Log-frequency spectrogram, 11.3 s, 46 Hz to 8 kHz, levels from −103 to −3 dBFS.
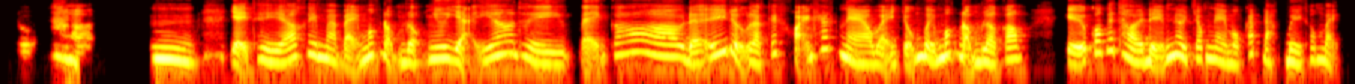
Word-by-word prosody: Đúng - - -9 0.2
rồi. 215 - -2 0.5
Ừm, 220 -5 +5 0.3
vậy - - +5
thì 195 -5 -1
á, 225 +7 +2
khi 285 0 -2
mà 230 -6 +1
bạn 205 - -2
mất 280 +2 +1
động 270 - -3
lực 180 -1 0
như 225 +1 +2
vậy 205 +3 0
á, 300 +4 +1
thì 170 -9 -2
bạn - - -3
có, 280 - -6 0.2
ơ, 260 -4 +2
để 165 -2 0
ý 295 +8 +3
được 465 +3 +1
là - - +1
cái 305 - -8
khoảng 250 - +3
khắc 400 +4 -6
nào 175 -11 +2
bạn 160 -1 -3
chuẩn 250 - +1
bị 255 - +4
mất 280 +5 +3
động 220 -7 +2
lực 195 -1 0
hông? 220 +1 +3 0.4
Kiểu, 450 -1 +4
có 320 - +3
cái 365 +2 -3
thời 205 -9 +2
điểm 235 +6 +2
nào 275 -3 +4
trong 225 0 -3
ngày 200 -5 -2
một 160 - -4
cách 295 0 -6
đặc - - -6
biệt 185 0 -2
hông 210 0 -5
bạn? - - -5
230 Hz, 255 wpm, -24 LUFS, 190-275 Hz, 0.5 s, Ừm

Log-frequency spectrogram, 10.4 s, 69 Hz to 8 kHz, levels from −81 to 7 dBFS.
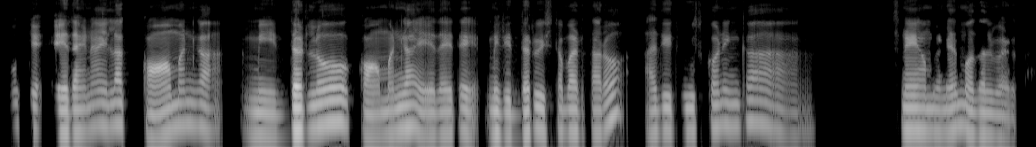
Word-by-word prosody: Okay. 135 -2 -5 0.3
ఏదైనా 115 +4 +1
ఇలా 145 +2 +2 0.3
కామన్‌గా 135 +8 +3 0.5
మీ 105 0 +1
ఇద్దరిలో 120 +8 +5 0.4
కామన్‌గా 110 +6 +2 0.2
ఏదైతే 110 +2 -1 0.3
మీరిద్దరు 110 +2 0
ఇష్టబడతారో 115 +5 -1 0.4
అది 115 +2 -1
చూసుకొని 120 +4 -4
ఇంకా 155 +3 -5 1.4
స్నేహం 120 -1 +2
అనేది 120 +3 -1
మొదలుపెడత 100 -4 -3
115 Hz, 95 wpm, -24 LUFS, 105-130 Hz, 1.4 s, ఇద్దరిలో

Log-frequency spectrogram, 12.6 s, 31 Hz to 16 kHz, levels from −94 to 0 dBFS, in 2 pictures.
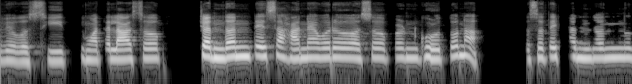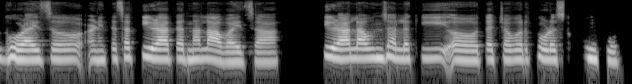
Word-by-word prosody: व्यवस्थित 175 -1 -4 0.2
किंवा 195 -1 -1
त्याला 200 -1 +4
असं 210 +1 -1 0.5
चंदन 240 +1 +7
ते 245 -1 +4
सहाणेवर 225 -2 +1
असं 220 -1 0
पण 220 -1 -2
घोळतो 215 +1 0
ना, 260 -2 +2 0.5
तसं 225 +3 -1
ते 230 - +2
चंदन 225 -1 -1
घोळायचं 195 -2 0
आणि 190 0 -4
त्याचा 210 +2 -3
टिळा 215 -4 +4
त्यांना 205 -1 -2
लावायचा. 165 -4 -1 0.5
टिळा 220 -5 +5
लावून 215 +1 +2
झालं 215 -3 0
की 215 -1 -5
अ, 185 -1 0
त्याच्यावर 195 0 -3
थोडंसं 195 -3 -2
कुंकू. 195 -5 -2
210 Hz, 135 wpm, -24 LUFS, 195-225 Hz, 0.5 s, चंदन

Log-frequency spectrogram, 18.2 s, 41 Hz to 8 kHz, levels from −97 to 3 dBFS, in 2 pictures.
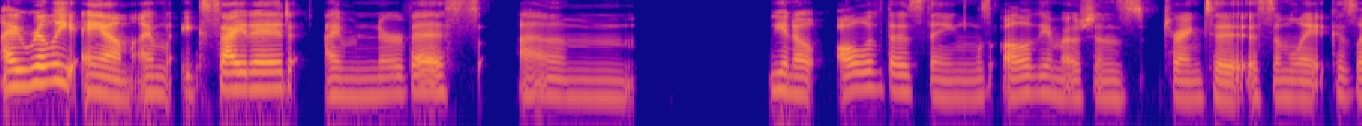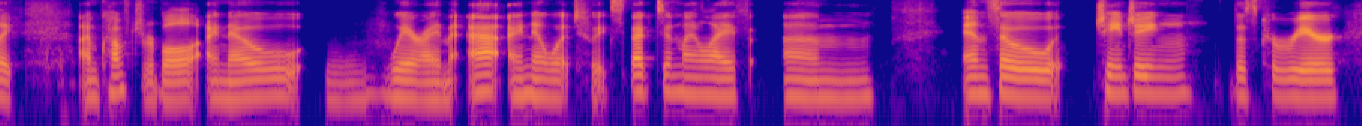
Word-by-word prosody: I 210 - +7
really 250 +4 +6
am, 155 -5 +7
I'm 165 -1 -1
excited, 195 +3 +5 0.2
I'm 150 -1 -5
nervous, 150 - 0 0.3
um, 140 - -10 0.9
you 185 0 0
know, 160 -2 -1 0.2
all 195 +2 -1
of 200 -1 -10
those 175 -1 0
things, 140 0 -7
all 155 +2 0
of 170 - -11
the 170 - -8
emotions 140 -2 -1
trying 135 -2 -2
to 130 -3 +2
assimilate 140 -1 -1
'cause, 155 -4 -1
like, 145 -2 -4 0.4
I'm 140 - -5
comfortable, 135 -5 -4
I - - 0
know 140 +3 -5 0.6
where 140 -3 -3
I'm 130 0 -6
at, 180 +1 +3
I - - -1
know 150 -2 -4
what 140 0 -6
to - - -9
expect 175 0 +1
in 175 - -8
my 165 -1 -6
life, 155 -1 -5 0.2
um, 140 -1 -10 0.6
and 165 0 +2
so 145 -3 +2 0.2
changing 165 -1 +1 0.3
this 150 -1 +2
career, 140 -1 +2
150 Hz, 145 wpm, -23 LUFS, 140-165 Hz, 0.9 s, I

